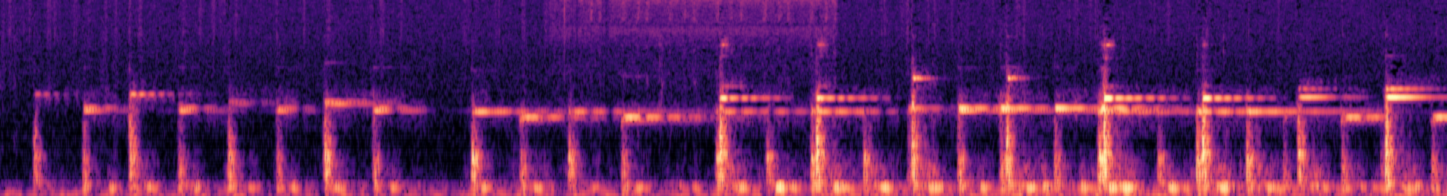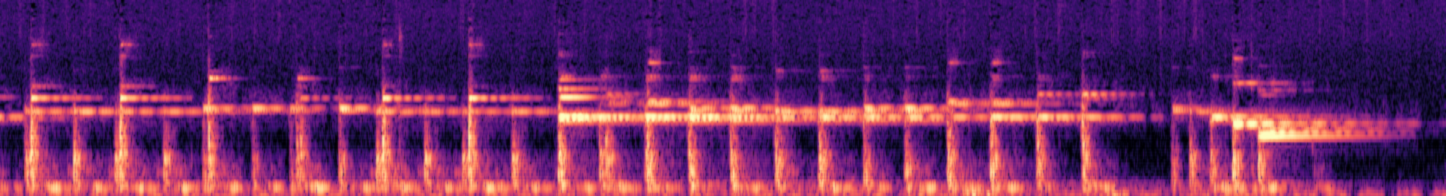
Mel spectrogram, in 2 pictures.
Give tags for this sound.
piano lo-fi cell-phone

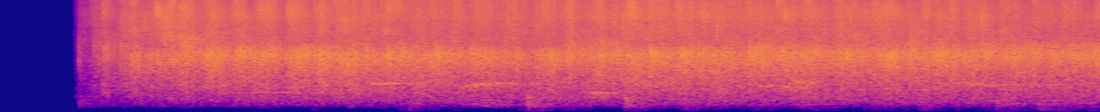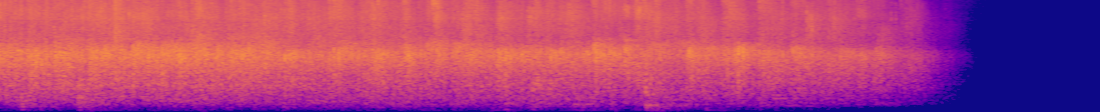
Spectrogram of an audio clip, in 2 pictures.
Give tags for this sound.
applauding cheering clapping

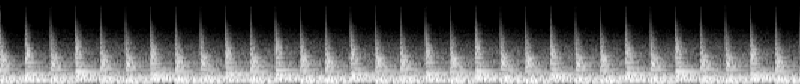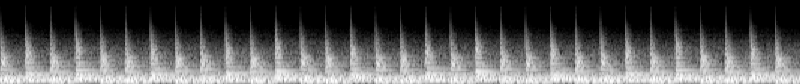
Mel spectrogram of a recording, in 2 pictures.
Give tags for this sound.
LOOP MIDI SYNTH

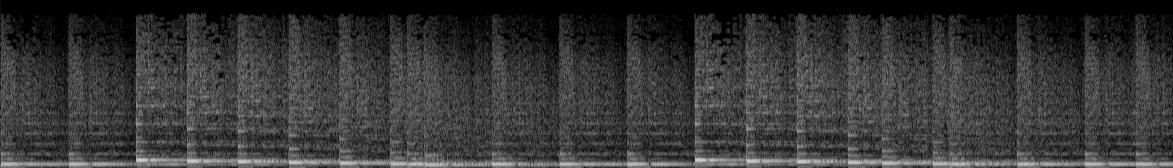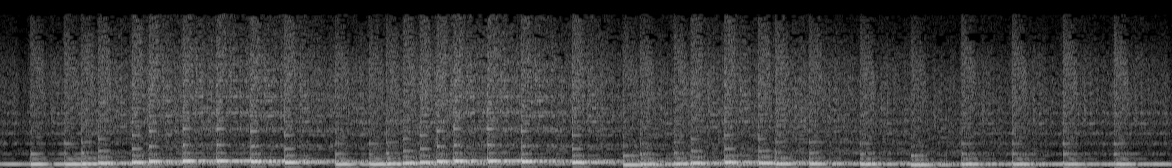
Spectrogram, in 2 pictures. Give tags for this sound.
bass ambiance distortion chords sounds noise effect music Piano pass loopmusic processed project samples game reverbed ambient distorted sound Drums low

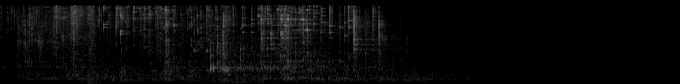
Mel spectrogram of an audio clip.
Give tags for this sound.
splinter ice crush crunch drop eggshell crackle

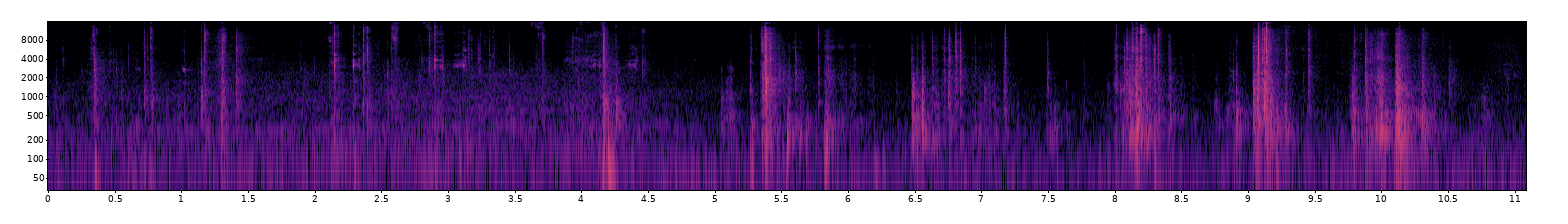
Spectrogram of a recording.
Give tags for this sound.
random clatter objects rummage rumble

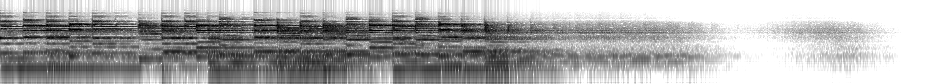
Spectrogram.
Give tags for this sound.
cinematic eletric film Guitar loop minimal Nylon Plucked Sad Solo Strings

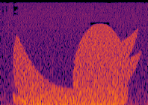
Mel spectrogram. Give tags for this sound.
Logo Picture Image Twitter

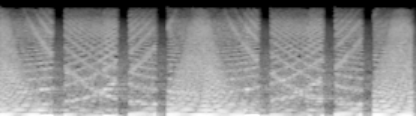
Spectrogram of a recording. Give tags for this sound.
flange bassline

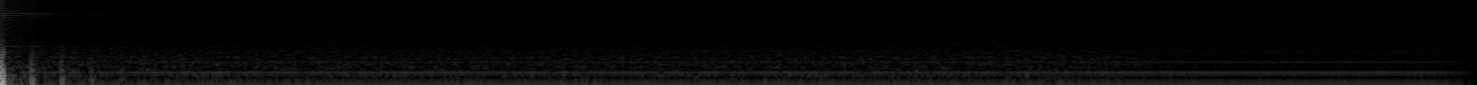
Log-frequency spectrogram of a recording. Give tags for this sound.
synth electronic multi-sample waldorf bell pad bellpad

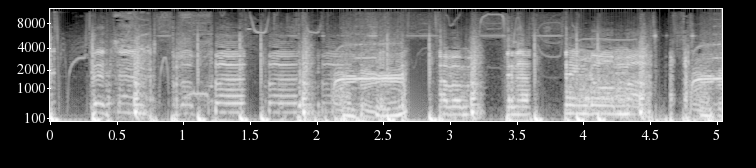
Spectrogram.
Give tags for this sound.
radio weird

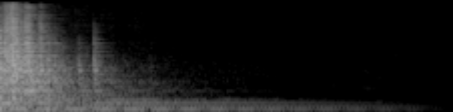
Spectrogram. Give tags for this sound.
metal iron hitting percussive jump

